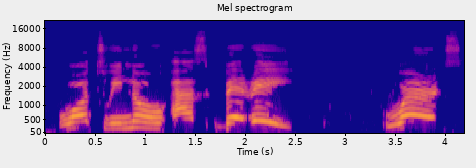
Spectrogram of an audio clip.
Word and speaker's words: beret: So although they end with e t they do not produce the short e sound like you see here. All right they possess a deep tongue instead. Okay. Because they are of French origin.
